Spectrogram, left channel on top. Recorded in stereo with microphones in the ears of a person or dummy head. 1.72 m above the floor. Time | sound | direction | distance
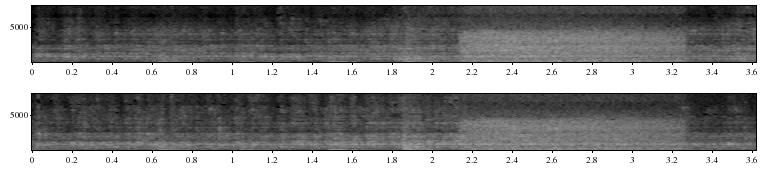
0.6 | running footsteps | 10° right (ahead or behind) | 3 m
2.1 | singing | 15° left (ahead or behind) | 0.5 m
